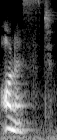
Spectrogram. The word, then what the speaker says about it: honest: And sometimes it's not pronounced at the start of a word, like honest and hour.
